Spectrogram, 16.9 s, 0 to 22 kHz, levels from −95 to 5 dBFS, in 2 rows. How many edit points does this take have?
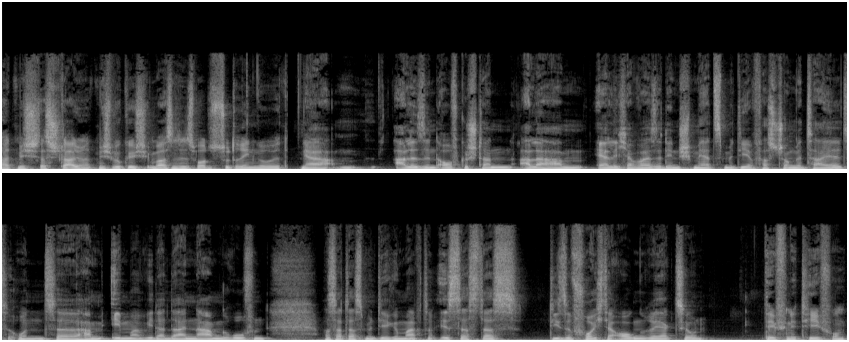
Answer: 1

